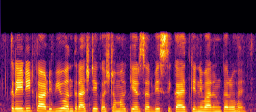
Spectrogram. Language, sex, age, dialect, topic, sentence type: Magahi, female, 56-60, Southern, banking, statement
